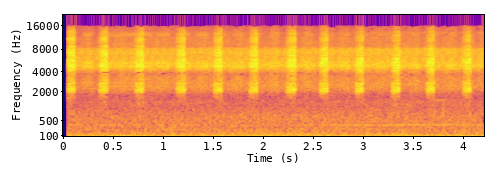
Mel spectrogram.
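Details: A grey cicada (Cicada orni) at Donzère, Drôme, France, sings a dry, high buzzing pulse repeated roughly three times a second.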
